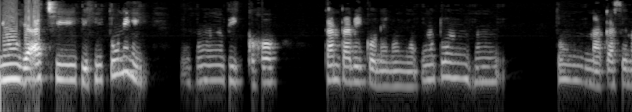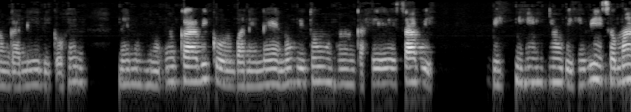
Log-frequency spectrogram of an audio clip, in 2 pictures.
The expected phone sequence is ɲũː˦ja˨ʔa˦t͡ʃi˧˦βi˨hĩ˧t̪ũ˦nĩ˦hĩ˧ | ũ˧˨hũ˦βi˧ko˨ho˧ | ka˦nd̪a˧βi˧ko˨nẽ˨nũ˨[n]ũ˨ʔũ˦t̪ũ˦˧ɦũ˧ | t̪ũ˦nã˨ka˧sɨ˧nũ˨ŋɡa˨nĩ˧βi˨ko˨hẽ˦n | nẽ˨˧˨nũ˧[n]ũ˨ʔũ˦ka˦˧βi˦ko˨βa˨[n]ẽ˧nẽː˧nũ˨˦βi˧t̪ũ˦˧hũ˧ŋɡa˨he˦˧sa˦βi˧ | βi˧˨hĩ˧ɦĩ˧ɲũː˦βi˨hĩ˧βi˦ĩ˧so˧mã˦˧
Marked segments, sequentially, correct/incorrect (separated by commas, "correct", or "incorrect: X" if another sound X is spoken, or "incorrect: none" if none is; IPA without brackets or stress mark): incorrect: ɲ, incorrect: ɲ, correct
